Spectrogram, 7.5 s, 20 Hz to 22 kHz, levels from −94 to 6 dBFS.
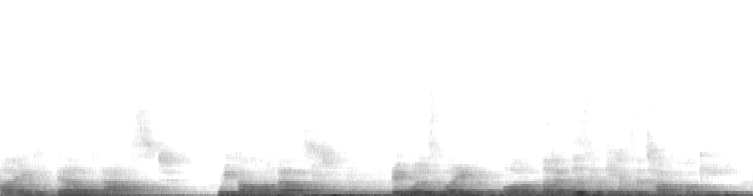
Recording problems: off-mic speech; far
muffled; very; fading above 1.5 kHz
room echo; noticeable; dies away in 1.3 s
abrupt cut into speech; at the start

